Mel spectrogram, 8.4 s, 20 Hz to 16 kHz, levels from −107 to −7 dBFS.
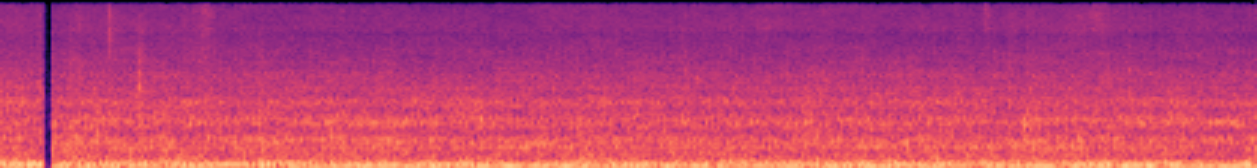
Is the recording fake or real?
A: fake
